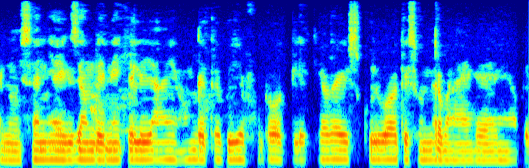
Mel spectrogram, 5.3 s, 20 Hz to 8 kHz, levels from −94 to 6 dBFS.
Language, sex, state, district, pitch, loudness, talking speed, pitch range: Hindi, male, Bihar, Araria, 120 Hz, -19 LUFS, 270 wpm, 115-120 Hz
